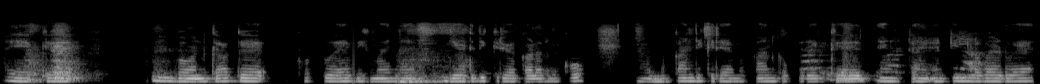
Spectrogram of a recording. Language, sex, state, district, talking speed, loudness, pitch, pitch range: Marwari, male, Rajasthan, Nagaur, 145 wpm, -29 LUFS, 140 Hz, 140-145 Hz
